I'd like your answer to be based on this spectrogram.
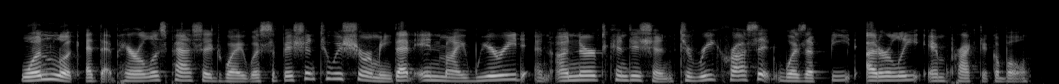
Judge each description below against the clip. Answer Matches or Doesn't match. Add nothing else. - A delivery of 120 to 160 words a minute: Matches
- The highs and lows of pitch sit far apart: Doesn't match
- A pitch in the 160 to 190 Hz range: Matches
